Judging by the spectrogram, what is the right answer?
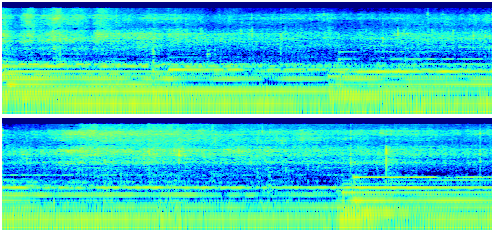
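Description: Chanterelle mushrooms sizzling and frying in a steel frying pan over a campfire, with the pan being tossed, under soft sustained background music chords that change every few seconds. A single light tap near the end.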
